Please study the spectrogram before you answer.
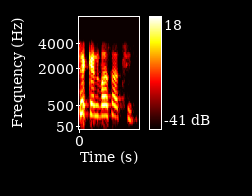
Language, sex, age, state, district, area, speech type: Odia, female, 45-60, Odisha, Sundergarh, urban, conversation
